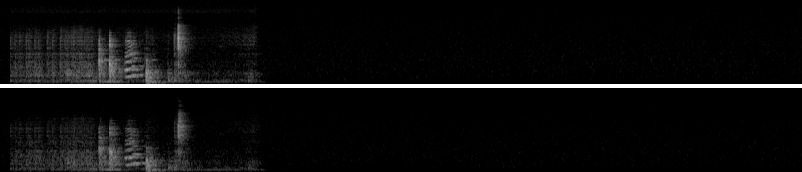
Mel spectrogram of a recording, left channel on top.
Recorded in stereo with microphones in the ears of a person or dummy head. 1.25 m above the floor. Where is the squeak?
30° left (ahead or behind), 0.9 m.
